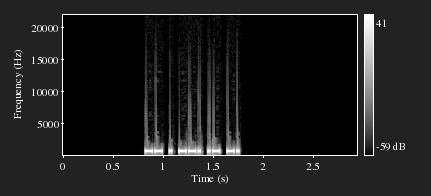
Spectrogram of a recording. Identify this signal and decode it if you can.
Morse code, heard as a keyed tone, about 50 wpm, 700 Hz. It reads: MEGAN
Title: USA Common Names - Max 5 Letters - 50wpm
